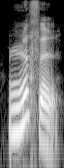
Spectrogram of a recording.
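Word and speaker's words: Löffel: 블이 되고요 숟가락이 단어입니다 얘는 으 집어넣어서 루플 루플이라고 읽으시면 되겠죠 여기서 핵심은 입모양을 동그랗게 말아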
